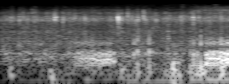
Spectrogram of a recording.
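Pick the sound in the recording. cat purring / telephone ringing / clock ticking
cat purring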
